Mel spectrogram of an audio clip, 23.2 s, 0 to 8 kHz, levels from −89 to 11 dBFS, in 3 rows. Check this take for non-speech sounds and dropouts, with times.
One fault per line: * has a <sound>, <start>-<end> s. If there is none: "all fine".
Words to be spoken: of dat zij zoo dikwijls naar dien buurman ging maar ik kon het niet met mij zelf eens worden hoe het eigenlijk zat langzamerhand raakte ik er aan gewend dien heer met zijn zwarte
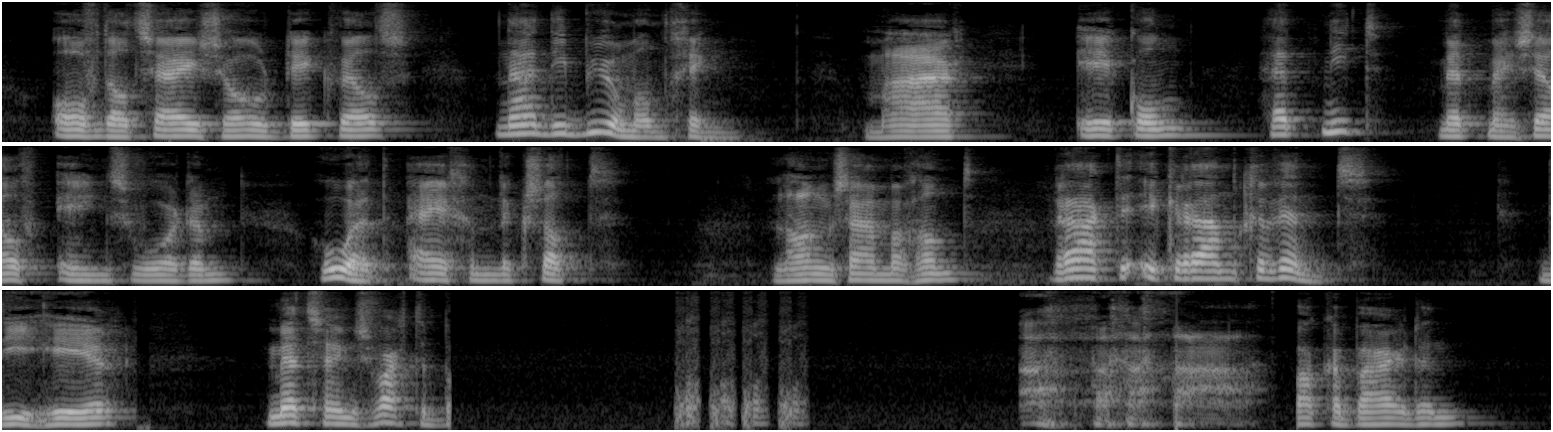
* has a laugh, 18.8-19.5 s
* has a laugh, 20.6-21.9 s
